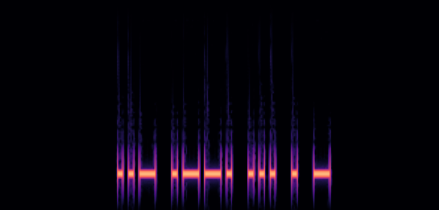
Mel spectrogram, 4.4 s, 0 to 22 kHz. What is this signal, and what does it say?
Morse code, heard as a keyed tone, about 22 wpm, 690 Hz. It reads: UPSET
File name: 5 Letter Words - First 3 Letters Given - 22wpm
